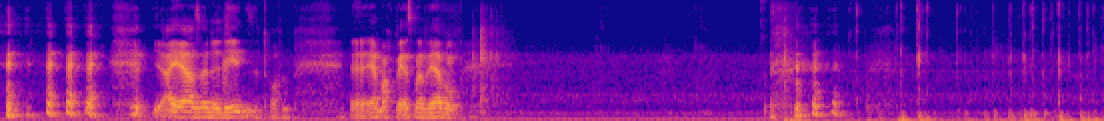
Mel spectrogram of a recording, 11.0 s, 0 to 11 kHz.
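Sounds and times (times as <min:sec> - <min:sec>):
speech: 0:00.5 - 0:04.8, 0:07.7 - 0:08.6
typing on a computer keyboard: 0:08.4 - 0:11.0.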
